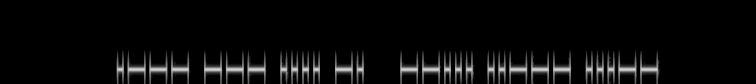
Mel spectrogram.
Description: Morse code, heard as a keyed tone, about 22 wpm, 700 Hz. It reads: JOHN 723
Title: CWT Exchange 22wpm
